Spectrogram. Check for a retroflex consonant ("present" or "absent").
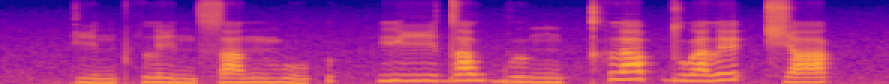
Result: absent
